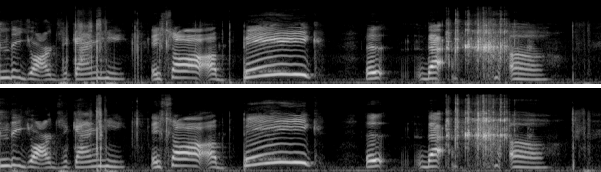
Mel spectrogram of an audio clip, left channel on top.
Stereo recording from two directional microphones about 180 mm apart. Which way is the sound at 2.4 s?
15° left (ahead or behind).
